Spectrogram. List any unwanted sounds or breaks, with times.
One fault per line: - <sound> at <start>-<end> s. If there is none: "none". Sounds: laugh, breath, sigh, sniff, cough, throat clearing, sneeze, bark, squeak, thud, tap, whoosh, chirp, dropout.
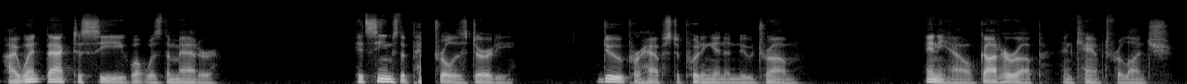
- dropout at 4.2-4.4 s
